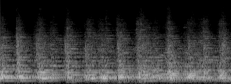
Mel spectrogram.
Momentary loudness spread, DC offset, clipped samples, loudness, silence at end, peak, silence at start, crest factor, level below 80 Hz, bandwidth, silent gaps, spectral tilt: 2 LU; under 0.1%; under 0.1%; -25 LUFS; 0 s; -10 dBFS; 0 s; 16 dB; -66 dBFS; 15.5 kHz; none; -5.5 dB/octave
